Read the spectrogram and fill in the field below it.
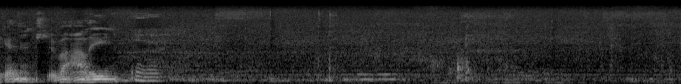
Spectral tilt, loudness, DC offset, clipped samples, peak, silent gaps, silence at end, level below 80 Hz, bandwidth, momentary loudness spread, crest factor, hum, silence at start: -3 dB/octave; -34 LUFS; under 0.1%; under 0.1%; -14 dBFS; none; 0 s; -66 dBFS; 18 kHz; 10 LU; 20 dB; none; 0 s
